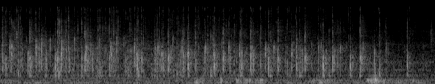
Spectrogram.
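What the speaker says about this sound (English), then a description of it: "let's give her a round of applause" A crowd at a 9/11 remembrance ceremony gives a round of applause, a dense burst of many hands clapping at once, close and fairly loud, steady for several seconds.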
